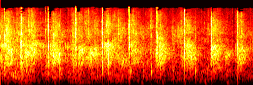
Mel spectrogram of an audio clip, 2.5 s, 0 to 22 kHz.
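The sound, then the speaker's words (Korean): An audience applauds a 91-year-old grandmother in attendance, many hands clapping in a dense, continuous patter with sharper individual claps poking through now and then, loud and sustained throughout. “와, 정말 우리 박수 쳐야 돼.”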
